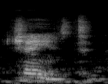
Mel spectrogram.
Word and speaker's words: changed: Y bien, entonces asimismo tenemos palabras con esta de acá, que es por ejemplo changed. ¿Se ve cómo es la pronunciación? Changed. Entonces aquí es la D, nada más aquí, changed.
